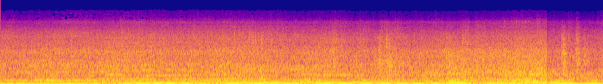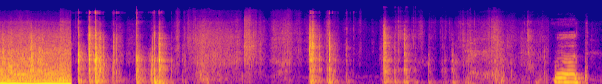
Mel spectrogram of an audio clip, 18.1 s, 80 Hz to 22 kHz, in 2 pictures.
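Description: Bobcat 751 skid-steer loader's diesel engine running as the machine drives in, then shut off abruptly about ten seconds in. After that, scattered light clicks and knocks.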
